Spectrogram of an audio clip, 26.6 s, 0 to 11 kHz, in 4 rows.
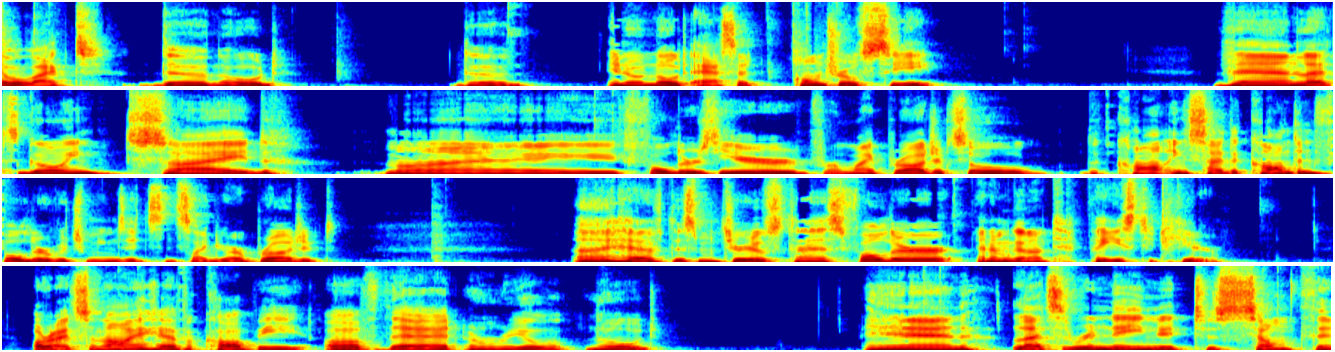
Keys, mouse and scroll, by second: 0.1 click, 3.9 ctrl+c, 4.9-6.0 right drag, 9.5 click, 12.0 click, 15.4 click, 17.9 click, 19.0 ctrl+v, 20.5 click, 24.5 click, 26.2 click.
